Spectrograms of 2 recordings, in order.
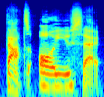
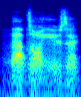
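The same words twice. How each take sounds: First: Said in the usual way. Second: Whispered repeat; a soft whispered echo of the advice. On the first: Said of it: "repeated in whisper". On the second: Shown as a demonstration. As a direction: breathe it out in a whisper. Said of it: "repeated as a whisper".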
